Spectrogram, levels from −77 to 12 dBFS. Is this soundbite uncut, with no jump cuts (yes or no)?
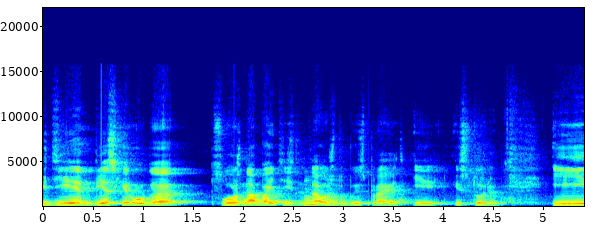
yes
